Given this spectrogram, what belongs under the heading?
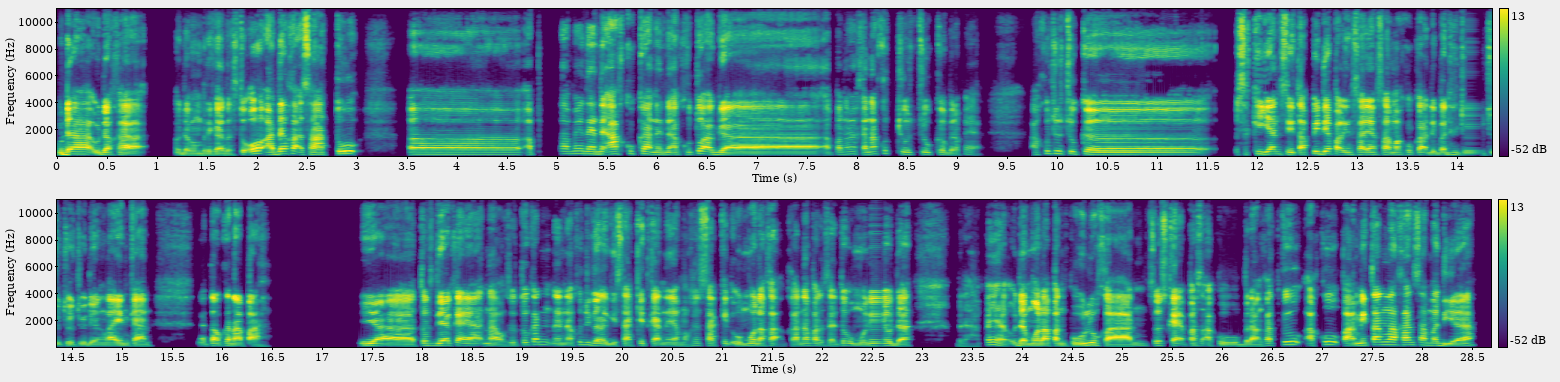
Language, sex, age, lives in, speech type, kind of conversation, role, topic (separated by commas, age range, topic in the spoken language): Indonesian, male, 30-34, Indonesia, conversation, podcast, guest, Bagaimana Anda memutuskan untuk pindah ke kota atau negara lain?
